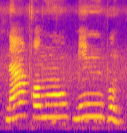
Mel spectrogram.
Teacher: nun mati bertemu dengan ha maka dibaca dengan jelas tanpa didengungkan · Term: izhar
